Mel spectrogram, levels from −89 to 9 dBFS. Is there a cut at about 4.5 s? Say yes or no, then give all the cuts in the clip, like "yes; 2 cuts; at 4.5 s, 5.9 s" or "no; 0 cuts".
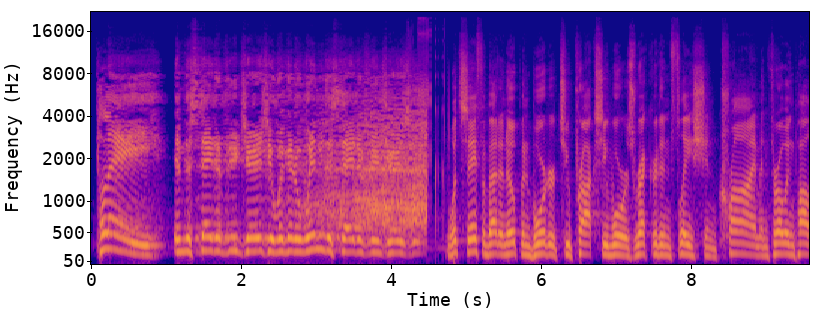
yes; 1 cut; at 4.5 s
